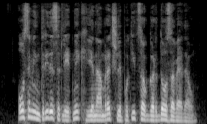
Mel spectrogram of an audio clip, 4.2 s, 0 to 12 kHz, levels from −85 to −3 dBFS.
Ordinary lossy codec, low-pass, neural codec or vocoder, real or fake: AAC, 32 kbps; 10.8 kHz; vocoder, 24 kHz, 100 mel bands, Vocos; fake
